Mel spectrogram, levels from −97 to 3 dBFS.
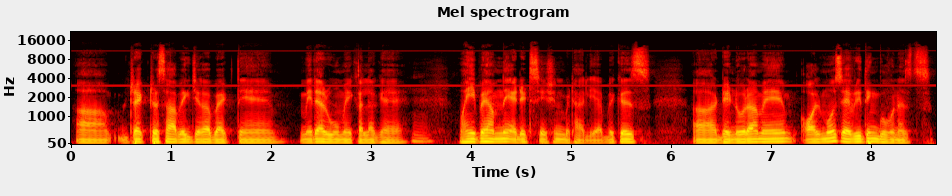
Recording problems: high-pitched whine; faint; throughout; 3 kHz, 30 dB below the speech

